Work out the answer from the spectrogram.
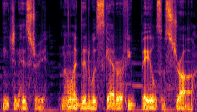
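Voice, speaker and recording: A man playing a gruff, cynical, humorless wolf detective in a comic dub, with a deadpan, blunt growl. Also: normal speed, soft background music. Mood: gruff, impatient. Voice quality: very deep, gravelly growl. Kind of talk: dramatic comic dub acting.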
